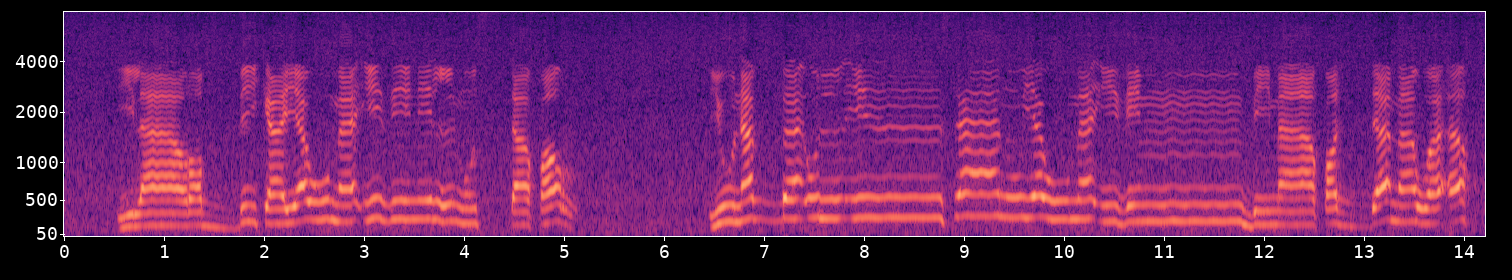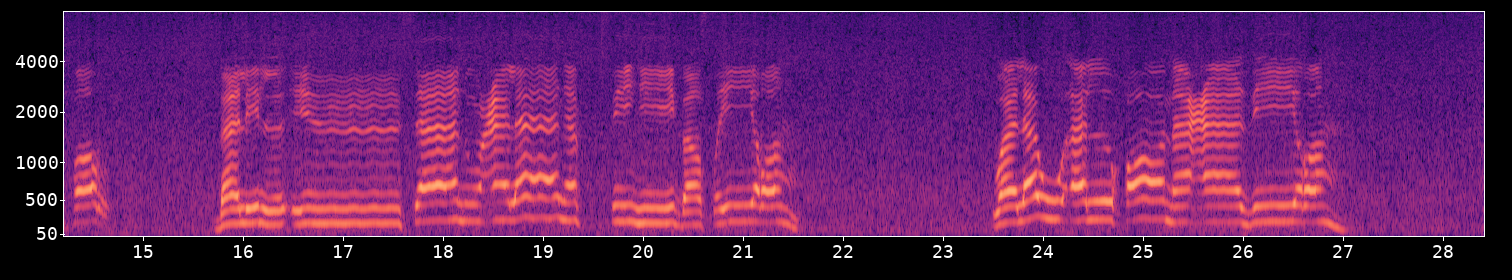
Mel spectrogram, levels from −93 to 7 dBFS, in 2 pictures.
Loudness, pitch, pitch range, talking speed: -19 LUFS, 220 Hz, 195-250 Hz, 40 wpm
